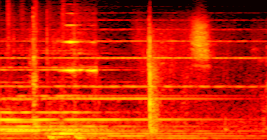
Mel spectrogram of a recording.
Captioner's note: gate creaks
